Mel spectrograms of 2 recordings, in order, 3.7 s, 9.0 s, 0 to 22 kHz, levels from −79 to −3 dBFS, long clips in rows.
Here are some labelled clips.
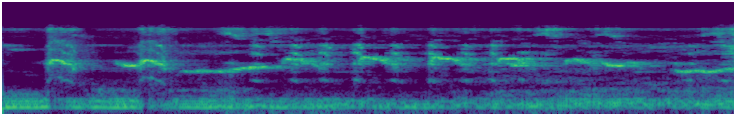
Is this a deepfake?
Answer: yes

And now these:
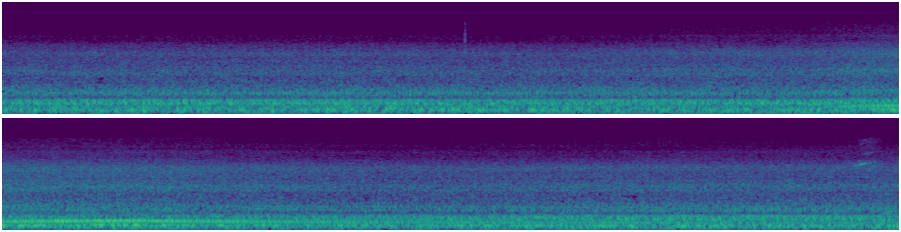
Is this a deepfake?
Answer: no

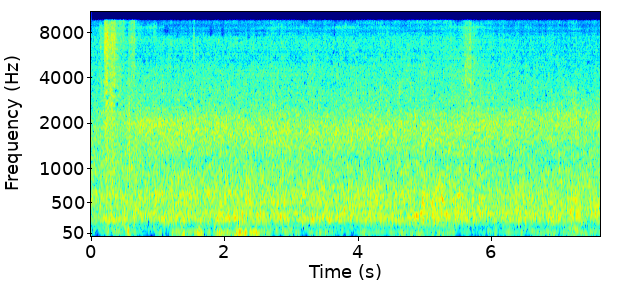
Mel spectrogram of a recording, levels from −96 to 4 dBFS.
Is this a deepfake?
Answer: yes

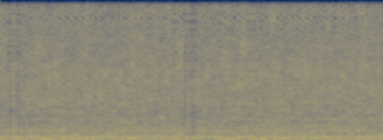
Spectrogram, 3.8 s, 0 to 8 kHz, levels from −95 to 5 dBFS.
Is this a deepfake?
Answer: yes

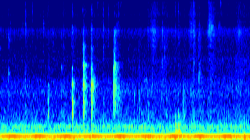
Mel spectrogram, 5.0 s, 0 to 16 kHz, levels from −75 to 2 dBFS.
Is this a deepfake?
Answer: no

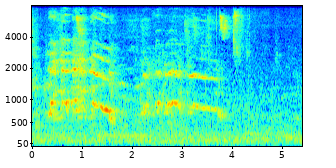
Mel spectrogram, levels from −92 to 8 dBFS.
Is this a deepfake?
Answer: no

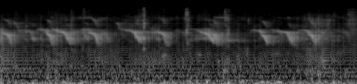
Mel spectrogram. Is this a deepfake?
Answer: yes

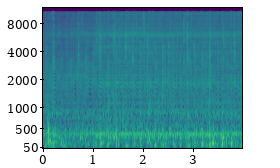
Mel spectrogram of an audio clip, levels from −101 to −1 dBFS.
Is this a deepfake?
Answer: yes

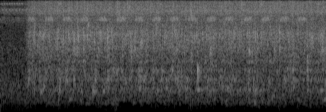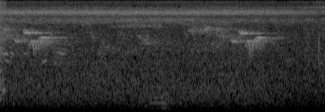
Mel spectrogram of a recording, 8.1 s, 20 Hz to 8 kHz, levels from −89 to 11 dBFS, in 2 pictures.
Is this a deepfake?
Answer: no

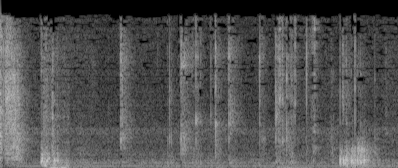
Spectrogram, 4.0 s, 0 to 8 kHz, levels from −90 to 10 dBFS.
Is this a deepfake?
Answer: yes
